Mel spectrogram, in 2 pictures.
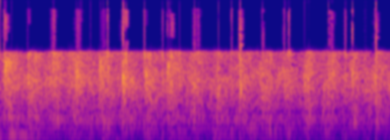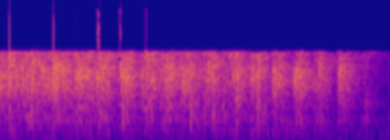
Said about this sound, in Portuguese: Senhor presidente, com a permissão de Vossa Excelência, queria convidar a todos uma salva de palmas a esses cientistas do município de Apiaí.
